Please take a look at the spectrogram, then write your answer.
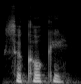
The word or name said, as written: Sokoki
